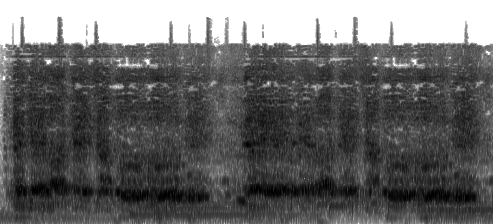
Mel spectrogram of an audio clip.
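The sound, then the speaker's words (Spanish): A large crowd of football fans celebrating Granada Club de Fútbol's promotion to Primera chants "Que te vote Chapote" in unison, loud, repeating the same rhythmic phrase twice with a brief dip between rounds and a dense roar underneath. “Se oye en las celebraciones del ascenso del Granada Club de Fútbol a Primera.”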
